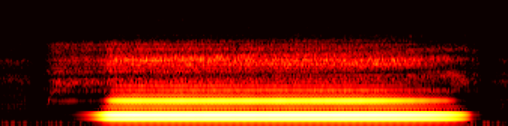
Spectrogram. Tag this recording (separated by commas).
Music, Wind instrument, Musical instrument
